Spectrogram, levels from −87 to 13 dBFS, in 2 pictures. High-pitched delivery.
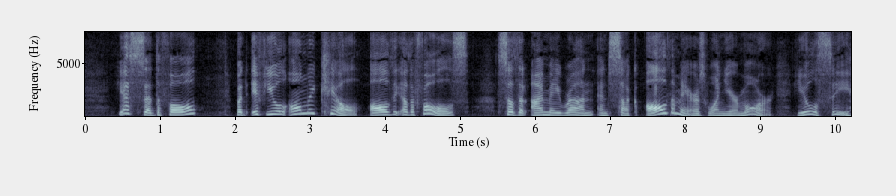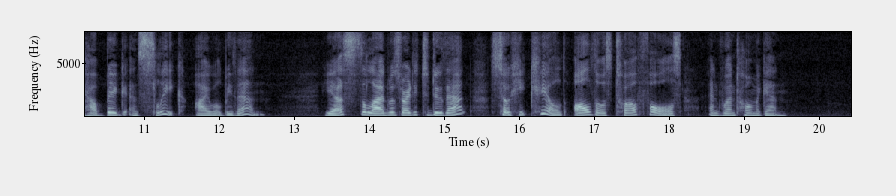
Yes: high, 215 Hz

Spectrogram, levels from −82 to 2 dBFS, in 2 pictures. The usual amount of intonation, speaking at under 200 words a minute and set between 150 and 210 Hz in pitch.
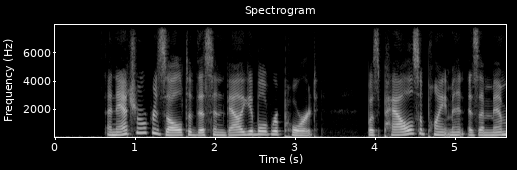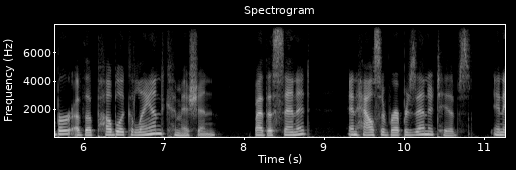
Yes: average, 3.8 semitones; average, 145 wpm; high, 190 Hz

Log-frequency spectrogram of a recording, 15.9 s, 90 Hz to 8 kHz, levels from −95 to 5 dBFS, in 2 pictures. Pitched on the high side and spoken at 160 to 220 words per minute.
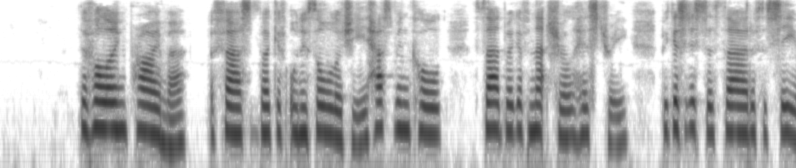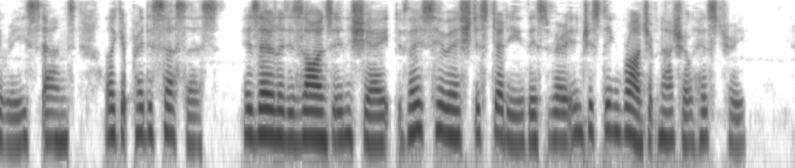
Yes: high, 220 Hz; average, 170 wpm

